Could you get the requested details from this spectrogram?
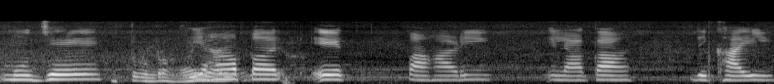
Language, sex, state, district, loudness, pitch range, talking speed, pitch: Hindi, female, Madhya Pradesh, Dhar, -17 LUFS, 200-230 Hz, 55 wpm, 210 Hz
